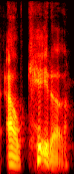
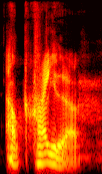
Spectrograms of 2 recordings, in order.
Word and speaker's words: Al-Qaeda: And the beginning sound is not a K, but a Q, making this almost impossible to pronounce. But it's pronounced Al-Qaeda. Well, sort of. That's how I pronounce it.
